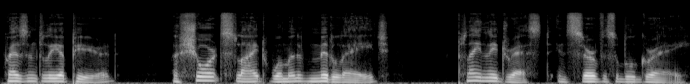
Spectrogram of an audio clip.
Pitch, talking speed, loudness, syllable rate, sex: 125 Hz, 120 wpm, -18 LUFS, 4.7 syllables/s, male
